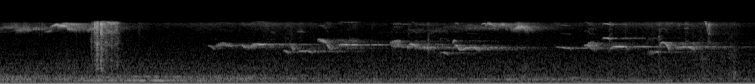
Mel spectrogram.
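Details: Common blackbird on an antenna in a long singing bout lasting almost three hours; a sharp high click, then a string of fluty whistled notes and scratchy high trills, with a low hum underneath.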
